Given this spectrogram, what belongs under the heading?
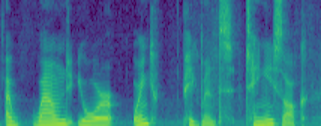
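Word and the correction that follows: Targhee: Targy Sock, sorry.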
